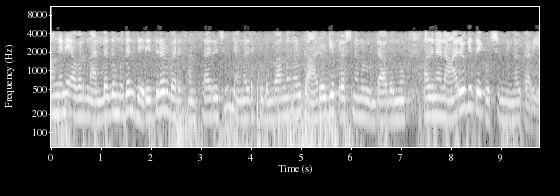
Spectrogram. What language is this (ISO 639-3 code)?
mal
